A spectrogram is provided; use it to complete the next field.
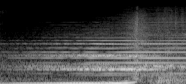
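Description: A car horn blares in one long, steady honk at a person standing in the road, over a low engine rumble that swells and then drops away as the car rushes past.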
